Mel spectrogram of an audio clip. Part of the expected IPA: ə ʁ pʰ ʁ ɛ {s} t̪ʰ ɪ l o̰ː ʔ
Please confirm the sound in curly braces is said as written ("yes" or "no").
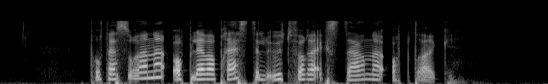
yes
